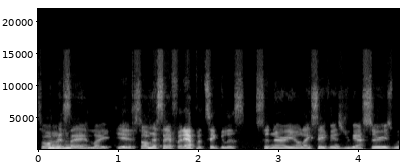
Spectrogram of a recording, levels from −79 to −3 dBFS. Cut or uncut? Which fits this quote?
uncut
